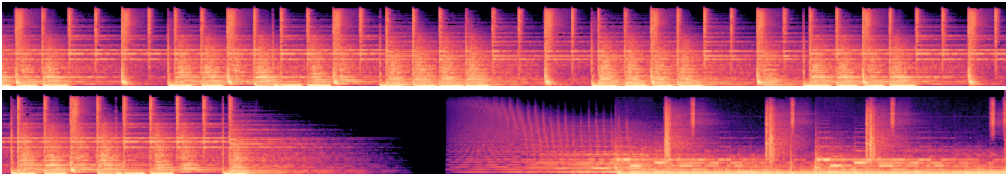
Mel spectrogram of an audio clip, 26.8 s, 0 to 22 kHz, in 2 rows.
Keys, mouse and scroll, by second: 2.2-2.8 ctrl+scroll up 4, 3.8 click, 4.6-5.2 ctrl+scroll down 4, 6.7 ctrl+shift+g, 7.7 click, 9.1 click, 10.4 shift+click, 15.8 shift+click, 16.5 shift+click, 17.2-17.7 ctrl+shift+scroll up 4, 18.6 ctrl+d, 19.6 ctrl+d, 20.1 ctrl+click, 23.8 ctrl+KP_Multiply, 26.1 click.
